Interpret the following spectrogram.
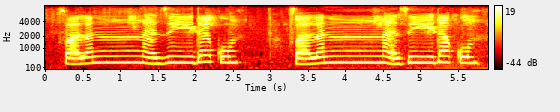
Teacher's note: ini nun masuk ke dalam nun yang kedua, ditahan 2 harokat, kemudian dirasakan masuk ke hidung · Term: idgham bigunah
